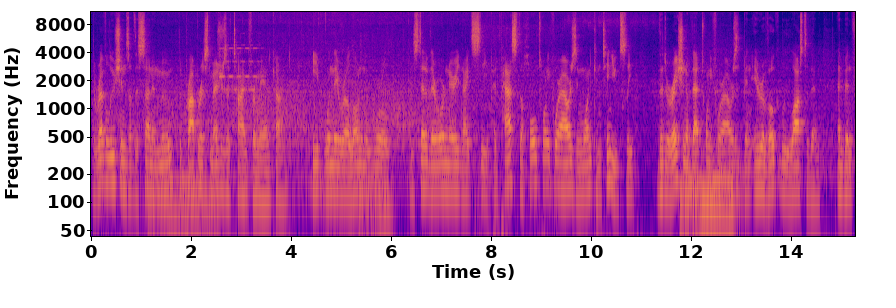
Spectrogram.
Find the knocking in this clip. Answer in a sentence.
You can't hear the knocking here.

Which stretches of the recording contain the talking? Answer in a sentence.
You can hear the talking from 0.0 to 15.2 s.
